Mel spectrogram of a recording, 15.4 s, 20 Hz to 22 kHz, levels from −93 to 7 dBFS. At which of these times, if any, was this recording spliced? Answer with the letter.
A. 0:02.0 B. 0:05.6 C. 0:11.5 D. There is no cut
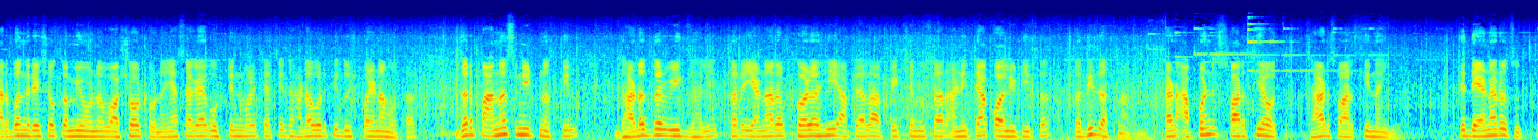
C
